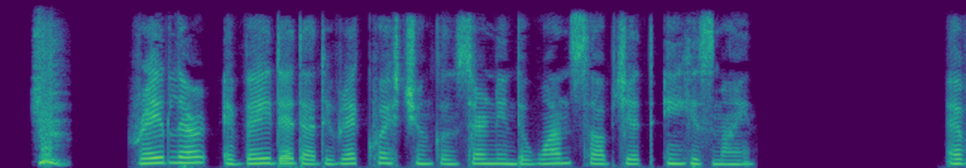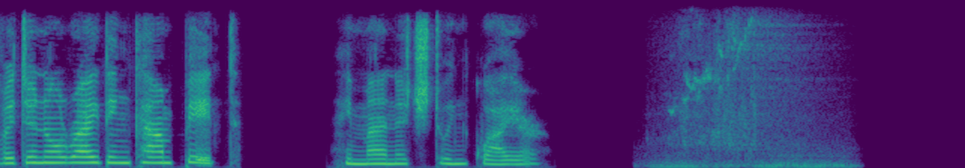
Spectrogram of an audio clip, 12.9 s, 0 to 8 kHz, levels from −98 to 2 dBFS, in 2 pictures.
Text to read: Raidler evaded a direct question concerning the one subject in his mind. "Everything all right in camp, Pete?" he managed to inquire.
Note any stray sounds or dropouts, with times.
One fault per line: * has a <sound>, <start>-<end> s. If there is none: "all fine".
* has a sneeze, 0.2-0.5 s
* has a squeak, 10.7-12.2 s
